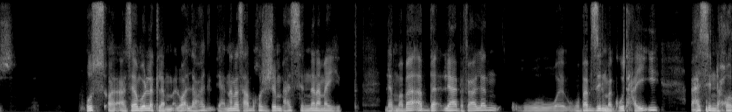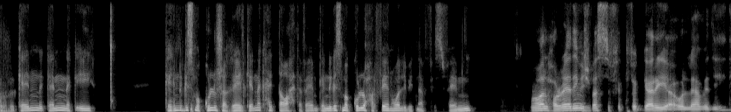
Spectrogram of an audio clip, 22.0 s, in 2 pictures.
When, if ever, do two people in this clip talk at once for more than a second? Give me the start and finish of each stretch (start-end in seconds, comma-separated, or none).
none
